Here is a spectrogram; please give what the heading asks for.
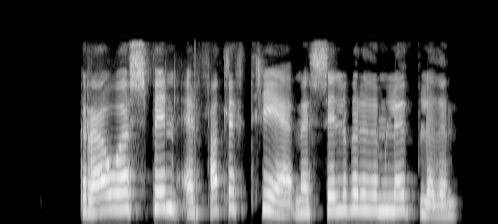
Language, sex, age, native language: Icelandic, female, 30-39, Icelandic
